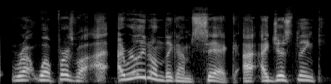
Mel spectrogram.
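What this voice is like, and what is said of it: Strained, overused voice. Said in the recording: “my voice is strained from overuse.”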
